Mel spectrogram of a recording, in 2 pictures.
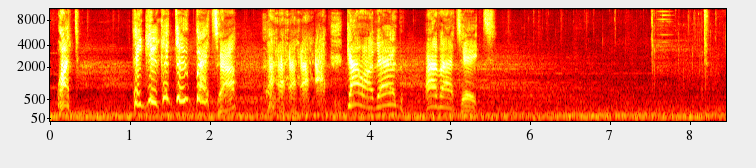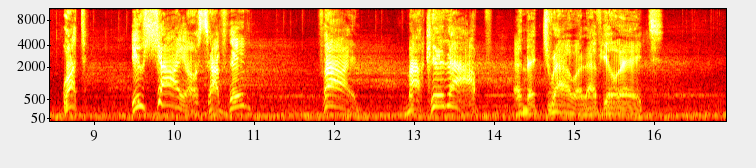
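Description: A man speaks in a gruff, mocking voice, close by.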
